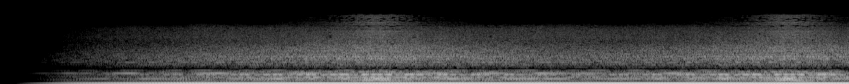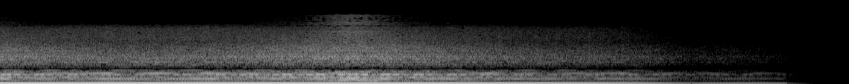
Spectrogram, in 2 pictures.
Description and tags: This is a layer of two sounds using multi-sampling in Ableton Live.
One of the sounds is reversed to give the sound a riser type FX
Lead, Saw, Techno, Trance, Synth, Drone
